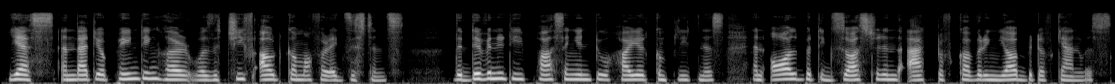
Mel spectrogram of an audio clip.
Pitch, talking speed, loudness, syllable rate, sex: 220 Hz, 165 wpm, -19 LUFS, 5.2 syllables/s, female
